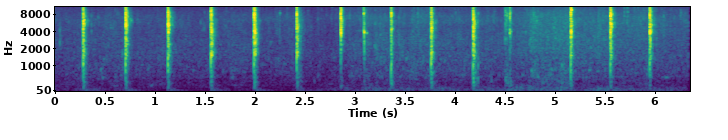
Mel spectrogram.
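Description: A hatchet taps steadily on a stick of wood, splitting it against stone.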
